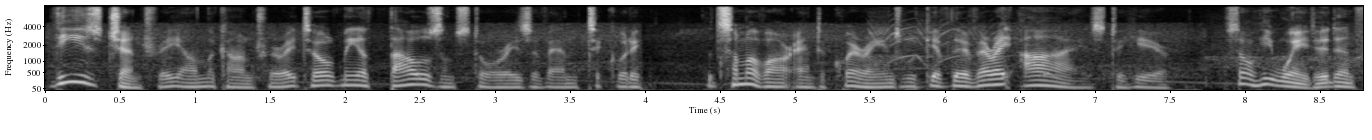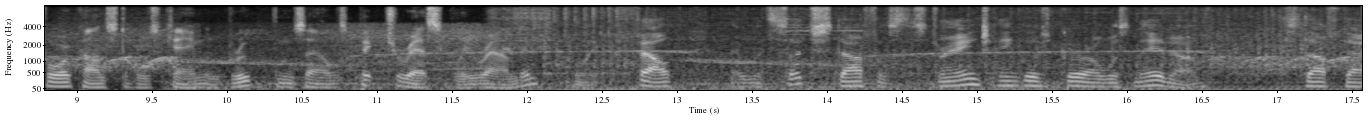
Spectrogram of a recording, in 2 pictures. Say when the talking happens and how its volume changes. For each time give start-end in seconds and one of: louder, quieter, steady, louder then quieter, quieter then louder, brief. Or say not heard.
0.0-17.5 steady.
